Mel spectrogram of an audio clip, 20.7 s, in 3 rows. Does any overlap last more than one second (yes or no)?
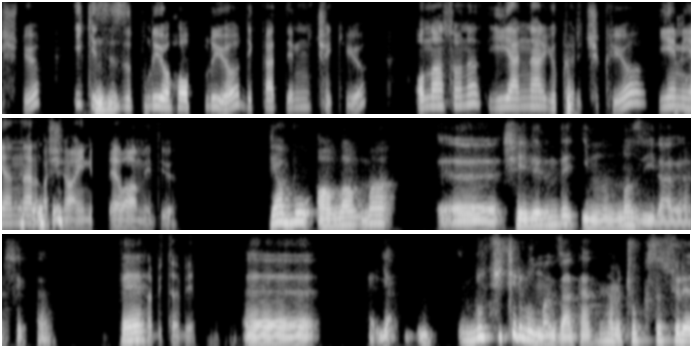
no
